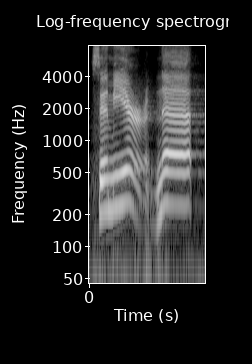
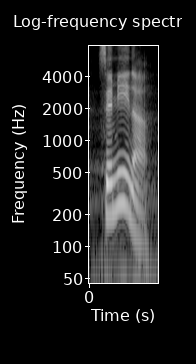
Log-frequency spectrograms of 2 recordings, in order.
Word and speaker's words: semi'ne: Semi'ne, semi'ne. Bu doğru okuyuştur. Yanlışı nedir? Semina. Bakın bu ya harfi burada yoktur met harfi.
